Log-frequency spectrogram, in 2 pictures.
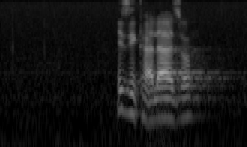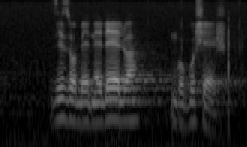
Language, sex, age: Zulu, male, 22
